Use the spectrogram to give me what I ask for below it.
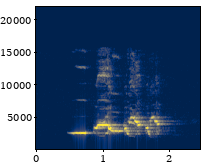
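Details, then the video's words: A hermit thrush gives one ethereal phrase: a steady opening whistle, then a tumbling series of airy, echoing notes that climb and waver for over a second before fading. "Hermit Thrush Song"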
